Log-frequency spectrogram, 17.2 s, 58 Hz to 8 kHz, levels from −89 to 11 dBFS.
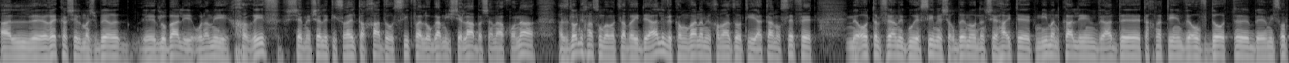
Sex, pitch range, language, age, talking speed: male, 100-115 Hz, Hebrew, 50-69, 140 wpm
